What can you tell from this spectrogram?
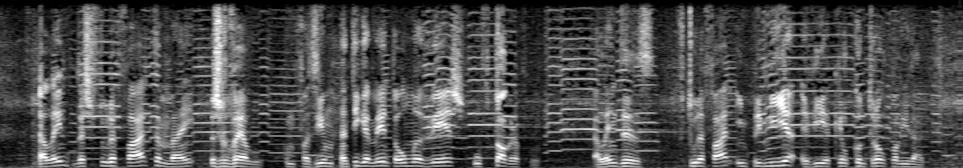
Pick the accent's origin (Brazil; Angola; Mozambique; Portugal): Angola; born there; não digo Angola, onde nasci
